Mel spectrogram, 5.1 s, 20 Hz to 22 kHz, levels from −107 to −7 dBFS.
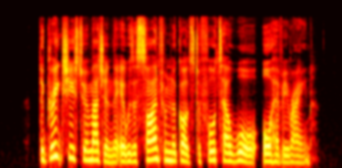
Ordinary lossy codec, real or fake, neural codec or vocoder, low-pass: none; real; none; 14.4 kHz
